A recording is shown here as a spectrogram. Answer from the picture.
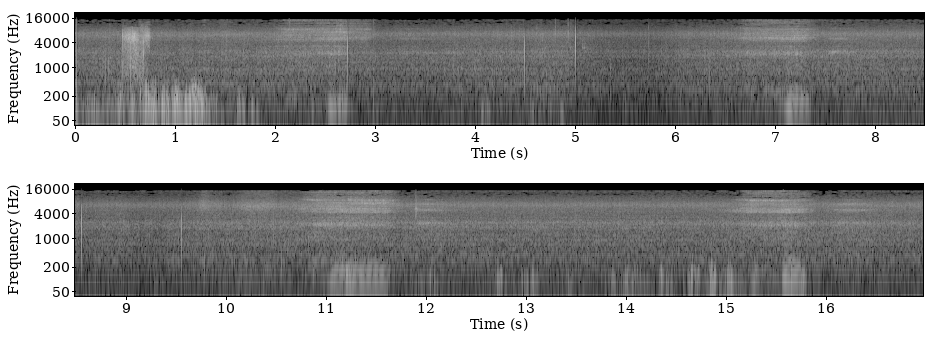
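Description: A sleeping man snoring, one rattling low snore with a breathy hiss roughly every four seconds; the loudest is a longer rumble about a second in.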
